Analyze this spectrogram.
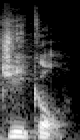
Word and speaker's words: Jekyll: And I looked up, I was like, oh, it actually is pronounced Jekyll.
